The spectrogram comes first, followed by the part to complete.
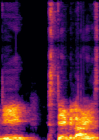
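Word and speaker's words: destabilize: এটা ডেস্টাবলিশ উচ্চারণটা হবে ডেস্টাবলাইজ মানে হচ্ছে অস্থিতিশীল করা, যদি আমরা এইভাবে বলি ডিস্টেবিলাইজ তাহলে উচ্চারণ ভুল হবে, আমরা বলবো ডেস্টাবলাইজ অস্থিতিশীল করা, অথবা বিষয়টাকে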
